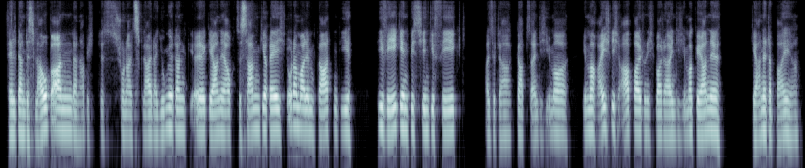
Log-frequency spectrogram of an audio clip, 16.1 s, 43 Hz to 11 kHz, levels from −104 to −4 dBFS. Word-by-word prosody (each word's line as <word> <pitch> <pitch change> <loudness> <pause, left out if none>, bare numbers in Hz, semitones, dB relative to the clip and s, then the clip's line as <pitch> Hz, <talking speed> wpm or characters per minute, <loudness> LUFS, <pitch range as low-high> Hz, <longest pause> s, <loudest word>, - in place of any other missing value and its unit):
fällt 135 -1 -1
dann 135 -1 +3
das 130 0 -5
Laub 140 +5 +5
an, 145 -1 +6
dann 130 -2 -4
habe 130 +1 -12
ich 130 0 -21
das 125 -1 -17
schon 135 -1 -7
als 130 0 -4
kleiner 130 0 -2
Junge 140 +5 0
dann, 145 -2 -1
äh, 140 0 +2
gerne 135 0 +1
auch 135 0 -3
zusammen 140 +2 0
gerecht 150 -1 +3
oder 170 - +3
mal 155 -2 +4
im 145 -1 -3
Garten 145 +1 +1
die 145 0 -4 0.5
die 165 -2 -1
Wege 155 +3 +4
'n 155 -1 +1
bisschen 150 -1 -3
gefegt. 145 0 -3 0.4
Also, 135 +1 -9
da 130 -1 -9
gab's 130 -1 -5
eigentlich 130 0 -8
immer 135 -2 -2 0.3
immer 145 +1 +1
reichlich 150 +4 -2
Arbeit 145 0 +2
und 135 - -5
ich 135 0 -11
war 135 0 +1
da 130 -1 -3
eigentlich 130 0 -4
immer 145 +1 -1
gerne 140 0 +2 0.6
gerne 130 +4 0
dabei, 135 -1 -2
ja. 130 0 -11
140 Hz, 175 wpm, -24 LUFS, 130-145 Hz, 0.6 s, an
